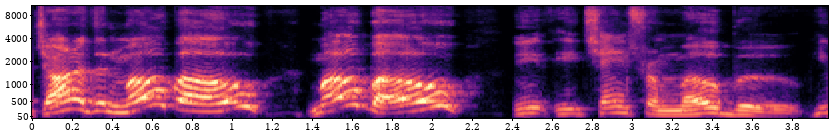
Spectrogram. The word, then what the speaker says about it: Mogbo: At the beginning of the game, the guy was naming him Mobu. He called him Mobu. Jonathan Mobu in the game. And somebody in the chat, I forget who, they were really pissed that they kept getting his name wrong. I think it was some guy named Curtis. And he was like, it's Mobo.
